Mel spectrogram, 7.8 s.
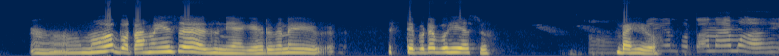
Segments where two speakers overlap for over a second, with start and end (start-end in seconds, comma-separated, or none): none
